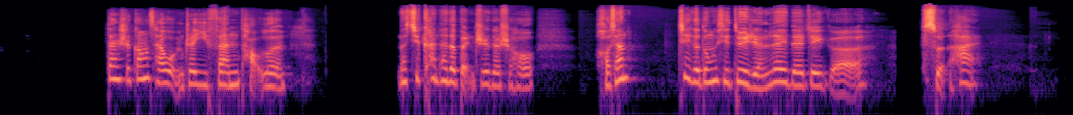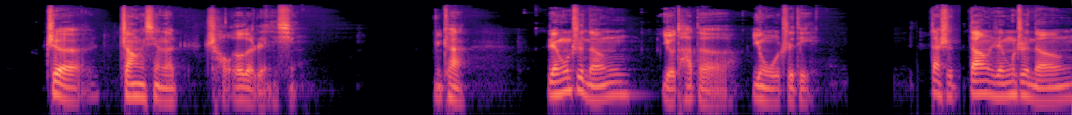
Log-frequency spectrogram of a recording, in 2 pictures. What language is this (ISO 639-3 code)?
zho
